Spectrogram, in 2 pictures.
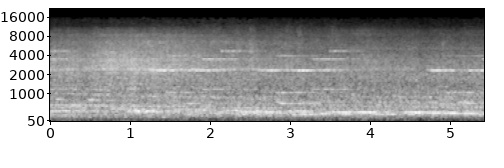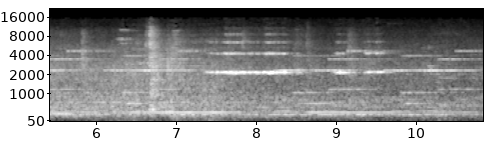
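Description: Electric local train pulling slowly into the platform to stop, its wheels rolling under a brake squeal in several steady pitches. A short sharp hiss comes about seven seconds in.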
